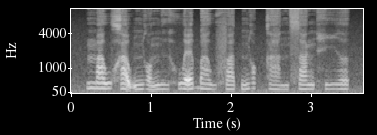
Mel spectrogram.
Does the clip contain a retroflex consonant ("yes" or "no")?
no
